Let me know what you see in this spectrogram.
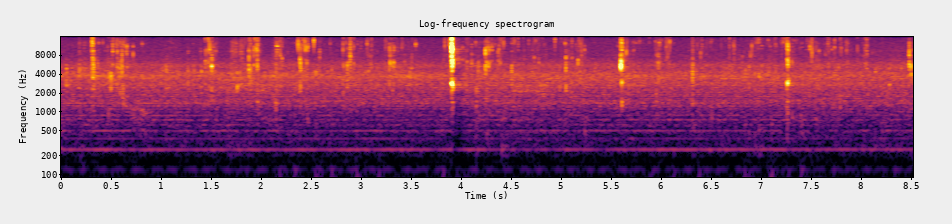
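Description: Close-up wet mouth sounds of spaghetti being slurped and chewed, with a few sharp clicks, the loudest about four seconds in, over a steady low hum.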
